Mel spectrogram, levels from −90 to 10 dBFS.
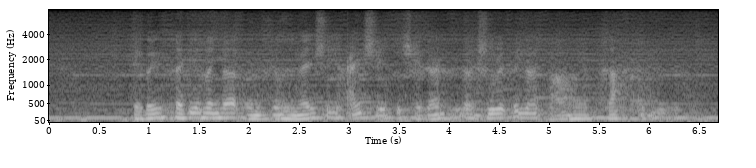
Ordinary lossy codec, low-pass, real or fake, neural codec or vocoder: none; none; fake; codec, 16 kHz, 0.5 kbps, FunCodec, trained on Chinese and English, 25 frames a second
